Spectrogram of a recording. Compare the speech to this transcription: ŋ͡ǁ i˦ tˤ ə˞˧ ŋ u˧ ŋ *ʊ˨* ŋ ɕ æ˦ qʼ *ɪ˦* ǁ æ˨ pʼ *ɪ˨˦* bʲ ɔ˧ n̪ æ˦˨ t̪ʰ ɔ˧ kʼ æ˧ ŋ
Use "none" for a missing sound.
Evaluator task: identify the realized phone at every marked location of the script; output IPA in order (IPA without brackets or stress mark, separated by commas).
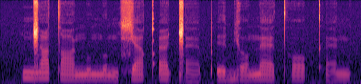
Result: ʊ˨, ɪ˦, ɪ˧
